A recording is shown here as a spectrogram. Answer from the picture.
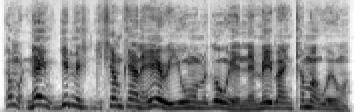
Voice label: SPOKEN, Blues Soul, TALK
